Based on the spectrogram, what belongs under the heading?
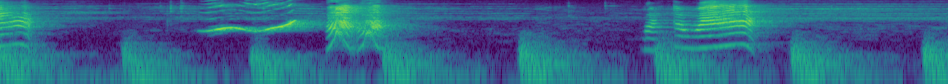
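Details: Talking parrot kept as a pet, imitating human speech such as "mummy": rising whistled glides and harsh, voice-like bursts between regular low thuds in an indoor setting.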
